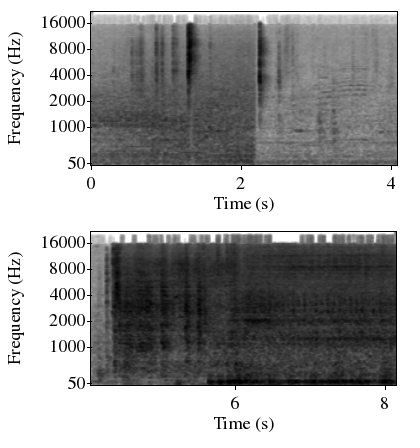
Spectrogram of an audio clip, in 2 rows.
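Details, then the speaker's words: SR20-engined 240 that lost power at about 5,000 rpm, running stupid rich: cranks, catches, then a lumpy, uneven idle missing a cylinder; swapping the ignition part first did not fix it. "The car definitely sounds like it's misfiring because when you try to rev it up, it just sounds like it's missing a cylinder, and it's stupid rich."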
